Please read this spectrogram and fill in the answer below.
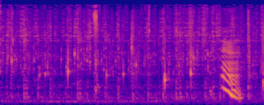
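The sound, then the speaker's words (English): Pineapple upside-down cake batter being mixed: quiet, uneven stirring and scraping strokes ending in one louder, sharper scrape. “I'll get back to this pineapple upside down cake. Again, maybe cool it with the mixing.”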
